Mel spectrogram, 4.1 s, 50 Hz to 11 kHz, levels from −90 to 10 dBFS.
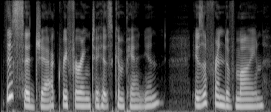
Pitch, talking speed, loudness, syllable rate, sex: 185 Hz, 175 wpm, -19 LUFS, 4.7 syllables/s, female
